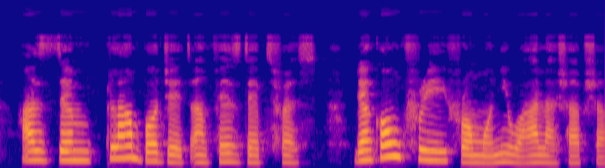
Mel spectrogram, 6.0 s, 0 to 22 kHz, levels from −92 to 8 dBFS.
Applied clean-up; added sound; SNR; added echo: none; none; none; none.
